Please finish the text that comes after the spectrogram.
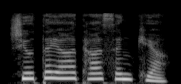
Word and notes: ಚ್ಯುತಯಾಥಾಸಂಖ್ಯ: cyuta yāthā saŋkhya

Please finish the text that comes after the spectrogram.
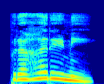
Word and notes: ಪ್ರಹರಿಣಿ: prahariṇi

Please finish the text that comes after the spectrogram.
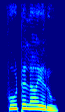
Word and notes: ಫುಟ್‍ಲಾಯರಿ: phuṭlāyari

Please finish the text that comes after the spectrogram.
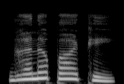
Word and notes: ಘನಪಾಠಿ: ghana pāṭhi

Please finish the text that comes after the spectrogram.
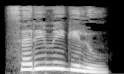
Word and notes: ಸರಿಮಿಗಿಲ್: kannada

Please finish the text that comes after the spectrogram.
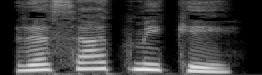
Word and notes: ರಸಾತ್ಮಕ: rasātmaka

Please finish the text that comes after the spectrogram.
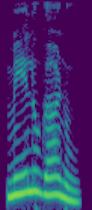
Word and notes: ಮೂಲಗೇಣಿ: mūla gēṇi

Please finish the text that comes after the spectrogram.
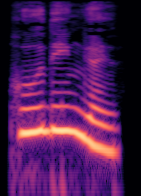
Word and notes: ಹೂದಿಂಗಳು: hūdingalu

